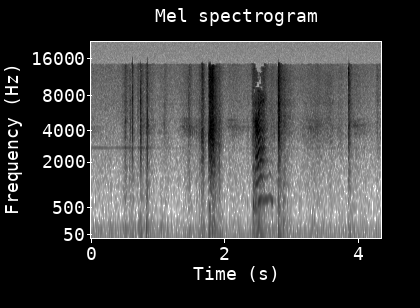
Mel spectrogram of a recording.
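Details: A cat meows in short bursts, one wavering, bending cry standing out among brief clicks and rustles in a quiet room.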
